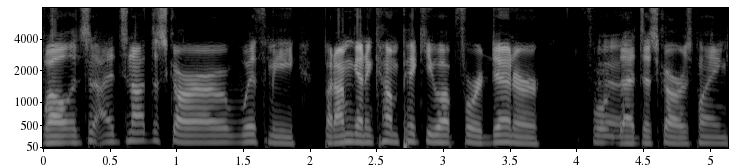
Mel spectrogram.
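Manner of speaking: usual speaking voice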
